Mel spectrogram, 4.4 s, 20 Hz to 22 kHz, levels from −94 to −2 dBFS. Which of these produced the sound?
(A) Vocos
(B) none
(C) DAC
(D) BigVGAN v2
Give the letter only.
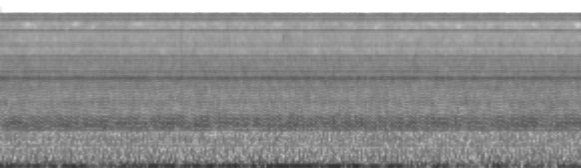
A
